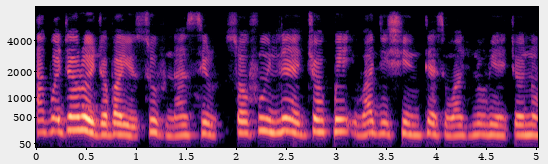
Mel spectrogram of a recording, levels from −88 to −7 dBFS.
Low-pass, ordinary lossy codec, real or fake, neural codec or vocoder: 7.2 kHz; none; real; none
